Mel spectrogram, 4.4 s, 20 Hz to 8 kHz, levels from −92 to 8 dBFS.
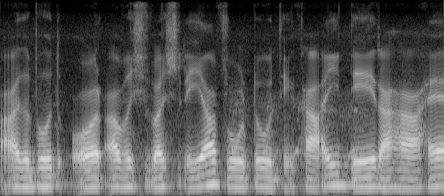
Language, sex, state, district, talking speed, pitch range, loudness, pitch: Hindi, male, Chandigarh, Chandigarh, 150 wpm, 105-115 Hz, -16 LUFS, 110 Hz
